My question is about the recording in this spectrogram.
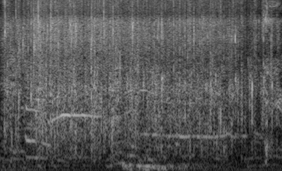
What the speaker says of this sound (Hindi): अरे तालियां तो बजनी चाहिए।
